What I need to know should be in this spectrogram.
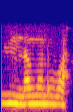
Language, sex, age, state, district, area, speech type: Sanskrit, female, 30-45, Telangana, Hyderabad, urban, conversation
